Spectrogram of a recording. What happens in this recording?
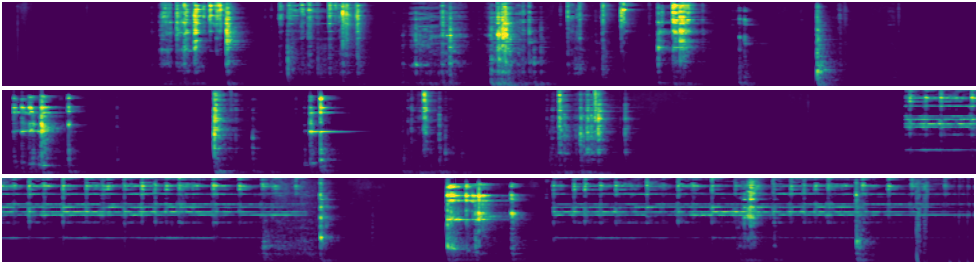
I collected dishes from the table and rang a small bell. Both sounds are clearly audible and easy to distinguish.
